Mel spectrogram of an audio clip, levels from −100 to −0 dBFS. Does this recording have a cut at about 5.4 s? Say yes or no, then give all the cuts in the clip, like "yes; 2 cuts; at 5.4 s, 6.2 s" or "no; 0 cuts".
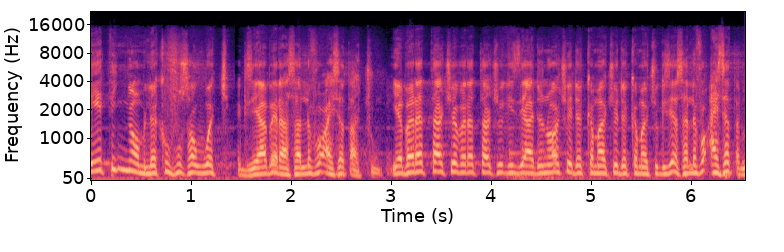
no; 0 cuts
